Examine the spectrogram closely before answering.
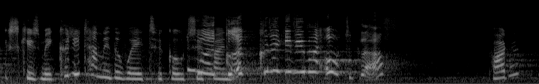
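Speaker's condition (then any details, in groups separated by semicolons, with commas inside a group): No condition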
